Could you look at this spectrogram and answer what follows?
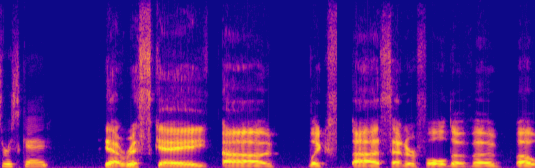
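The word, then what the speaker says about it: risqué: Is that how you pronounce it? Yeah, it's risque.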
